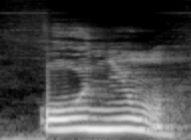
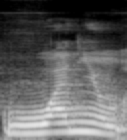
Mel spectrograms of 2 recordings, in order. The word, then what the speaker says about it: oignon: sous eau voilà donc la bonne prononciation et oignons mais je pense que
